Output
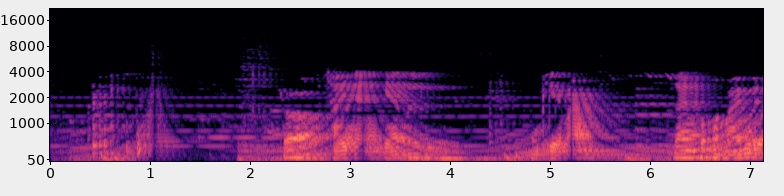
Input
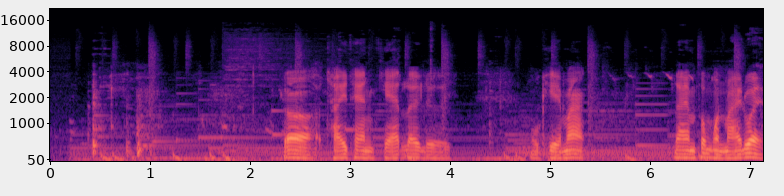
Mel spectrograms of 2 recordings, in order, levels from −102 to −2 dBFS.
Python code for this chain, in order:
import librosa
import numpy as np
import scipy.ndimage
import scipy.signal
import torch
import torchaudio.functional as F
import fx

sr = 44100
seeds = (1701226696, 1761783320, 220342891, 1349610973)

y = x + 10.0 ** (-5.0 / 20.0) * np.pad(x, (int(109 * sr / 1000.0), 0))[:len(x)]
y = fx.spec_gate(y, sr, threshold_db=-25, keep='strong')
y = fx.vowel_filter(y, sr, vowel='a', at=(1.1, 1.87), fade=0.02)
y = fx.peak_eq(y, sr, hz=640.0, db=-12.5, octaves=1.2, at=(3.54, 4.36))
y = fx.echo_feedback(y, sr, ms=61, feedback_pct=42, wet_db=-8)
y = fx.dmg_buzz(y, sr, base_hz=400.0, harmonics=5, level_db=-57.0, tilt_db=-6, odd_only=False)
y = fx.high_shelf(y, sr, hz=6100.0, db=-7.0)
y = fx.flanger_cancel(y, sr, hz=0.48, depth_ms=6.5)
y = F.gain(torch.from_numpy(y), -2.0).numpy()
